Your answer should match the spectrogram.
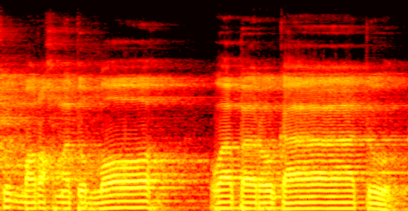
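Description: A man's voice chanting through a microphone and PA in long, level-pitched held notes: two sustained phrases with a short break about two seconds in, stopping just before the end.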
